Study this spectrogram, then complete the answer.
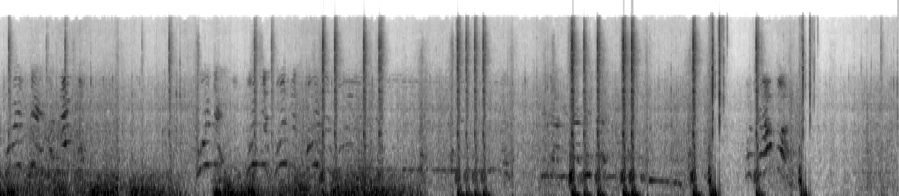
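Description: A bat thwacks hard against a body several times.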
